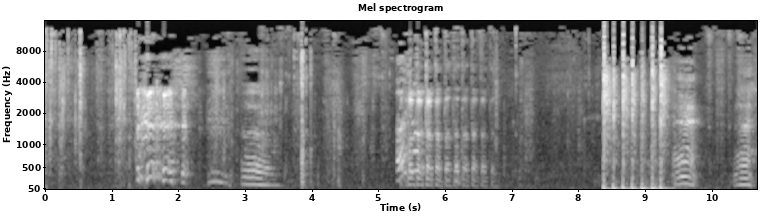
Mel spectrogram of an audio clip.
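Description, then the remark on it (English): A quick run of heavy thumping footsteps on stairs, about eight to ten loud, evenly spaced hits in a short burst, following stretches of people talking. “Yeah, you just heard the thumping of the stairs.”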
